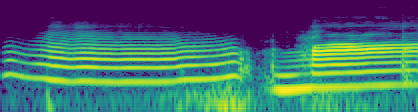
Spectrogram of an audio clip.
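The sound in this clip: A voice imitates a fart with two long, buzzy, droning tones. The first holds steady for over a second, and after a short break the second starts lower and grows louder.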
